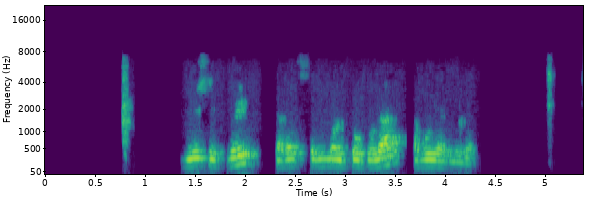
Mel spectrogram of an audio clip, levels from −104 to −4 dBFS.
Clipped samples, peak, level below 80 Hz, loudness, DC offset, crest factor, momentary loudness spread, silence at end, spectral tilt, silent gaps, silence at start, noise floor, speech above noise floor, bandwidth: under 0.1%; -10 dBFS; -78 dBFS; -29 LUFS; under 0.1%; 20 dB; 16 LU; 0.3 s; -6.5 dB/octave; 0.89-1.36 s, 2.17-2.30 s, 3.62-3.68 s, 4.36-5.01 s; 0.75 s; under -90 dBFS; over 62 dB; 7.4 kHz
